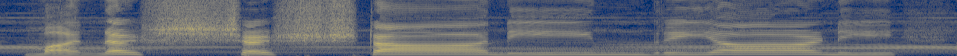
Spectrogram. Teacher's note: ಮನದ ನಂತರ ಬರುವ ವಿಸರ್ಗದ ಉಚ್ಚಾರಣೆ ಷಟ್ಕೋನದ ಶದಂತೆ ಮುಂದೆ ಬರುವ ಶಬ್ದ ಷಟ್ಕೋನದಿಂದ ಶುರುವಾಗುವ ಕಾರಣ ಷಟ್ಕೋನ ಶದಿಂದ ಶುರುವಾಗುವ ಕಾರಣ ಮನಶಷ್ಟಾನಿ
